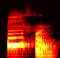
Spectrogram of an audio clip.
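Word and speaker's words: Pfund: उस वाले स्टेट को बोला जाता है भैया पी फुन। पी फुन, फुन की स्पेलिंग क्या होती है भाई, HUND।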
